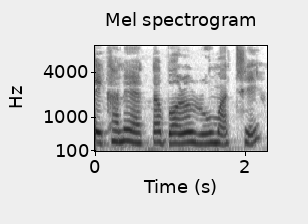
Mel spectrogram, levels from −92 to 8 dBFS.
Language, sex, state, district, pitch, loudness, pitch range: Bengali, female, West Bengal, Alipurduar, 250 Hz, -14 LUFS, 240-265 Hz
